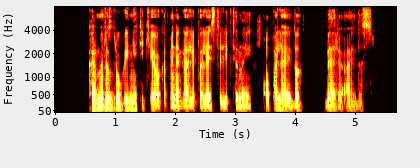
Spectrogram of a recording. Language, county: Lithuanian, Vilnius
